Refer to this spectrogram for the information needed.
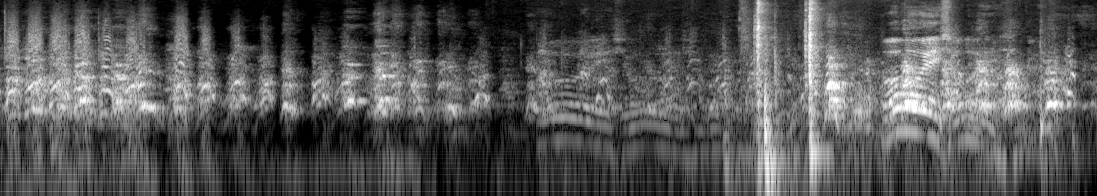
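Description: Several dogs bark rapidly and excitedly at a bell rung for a visitor in a waiting room, overlapping in a dense burst, followed by yips and whimpering howls and a few sharp loud barks near the end.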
